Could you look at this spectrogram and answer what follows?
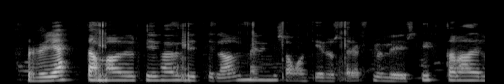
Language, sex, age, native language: Icelandic, female, 60-69, Icelandic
